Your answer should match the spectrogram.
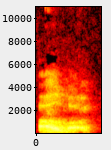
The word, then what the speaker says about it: Aalborg: here, I feel like Aalborg has the opportunity. I don't know if I'm saying it right, Aalborg.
